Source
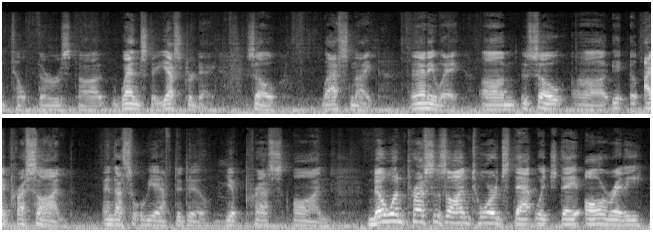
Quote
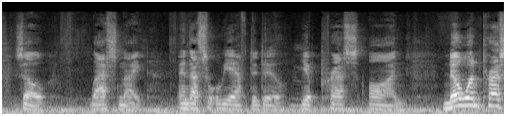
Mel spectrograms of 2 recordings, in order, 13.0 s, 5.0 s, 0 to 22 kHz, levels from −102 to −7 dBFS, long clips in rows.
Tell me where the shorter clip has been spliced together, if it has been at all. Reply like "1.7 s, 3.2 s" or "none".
1.7 s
